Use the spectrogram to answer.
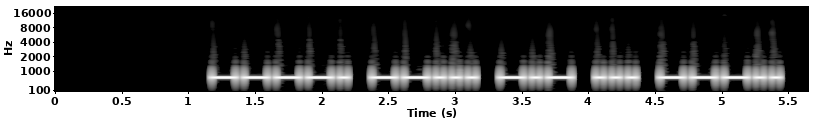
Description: Morse code, heard as a keyed tone, about 20 wpm, 700 Hz. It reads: 97KS8
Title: Code Groups - 5 Letter:Numbers - 20wpm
